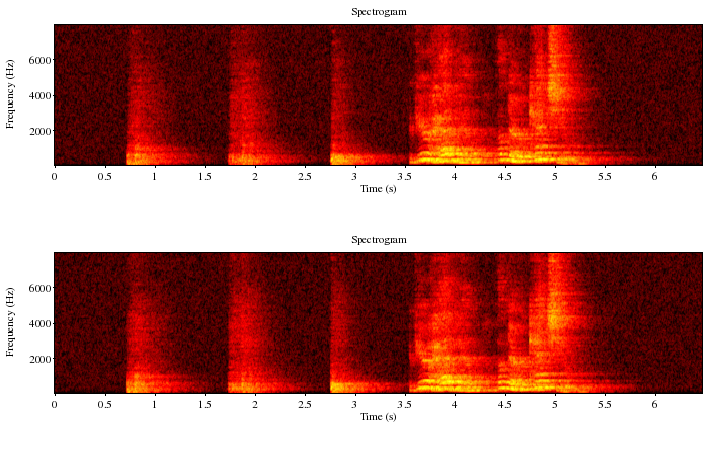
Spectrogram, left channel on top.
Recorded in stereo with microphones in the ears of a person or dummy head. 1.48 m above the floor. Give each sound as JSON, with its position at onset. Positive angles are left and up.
{"t": 0.7, "sound": "footsteps", "side_deg": -40, "distance_m": 1.9}
{"t": 3.5, "sound": "a man speaking", "side_deg": -10, "distance_m": 1.1}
